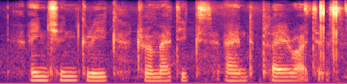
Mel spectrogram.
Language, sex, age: English, male, 21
